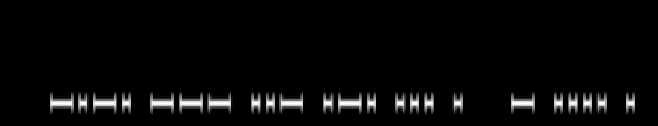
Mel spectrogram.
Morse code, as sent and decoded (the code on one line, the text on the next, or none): -.-. --- ..- .-. ... / - .... .
COURSE THE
